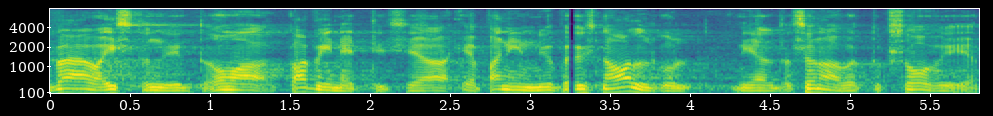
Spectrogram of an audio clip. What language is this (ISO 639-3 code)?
est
